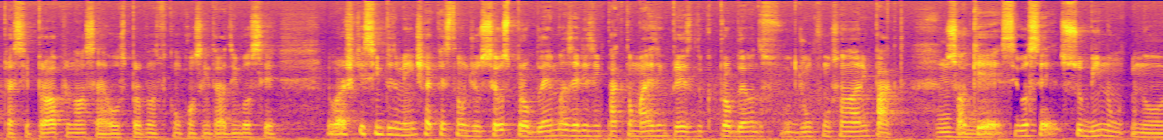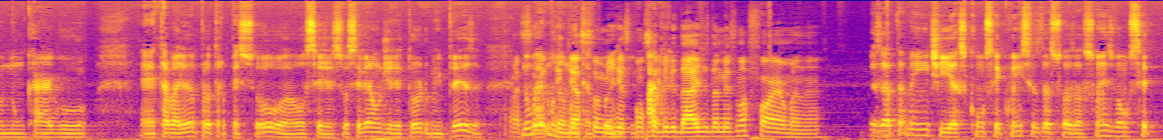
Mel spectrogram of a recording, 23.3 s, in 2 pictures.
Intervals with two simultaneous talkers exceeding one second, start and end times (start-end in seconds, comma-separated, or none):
16.8-18.4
